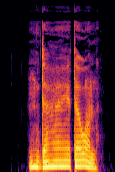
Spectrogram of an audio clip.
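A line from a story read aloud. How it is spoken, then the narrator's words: Hoarse voice. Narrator (Russian): сказала Роза хриплым голосом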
